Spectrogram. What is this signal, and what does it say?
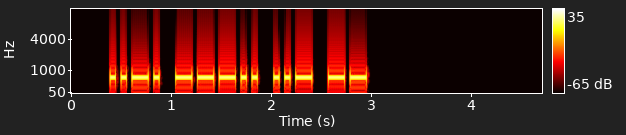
Morse code, heard as a keyed tone, about 22 wpm, 700 Hz. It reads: F8UM
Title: DXCC-100 Call Signs - 4 Characters - Repeated 2x - 22wpm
